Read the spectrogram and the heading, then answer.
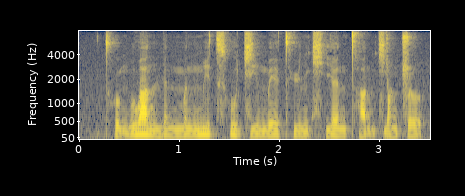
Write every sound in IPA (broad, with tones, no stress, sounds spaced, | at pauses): t̪ʰ ʊ̰˨˩ ŋ l w a˥˩ n m ɥ ɛ˩ n m ə˧˥ n m i˥˧ t͡sʰ u˥˩ t͡ɕ i˧˥ m e˥˩ ɪ̯ t̪ʰ y˥ n t͡ɕʰ j ɛ˥˩ n t̪ʰ a̰˨˩ n t͡ɕ j ɑ˦ ŋ ʈ͡ʂ ɤ˥˩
